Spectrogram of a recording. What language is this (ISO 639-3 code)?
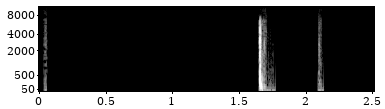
uzb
